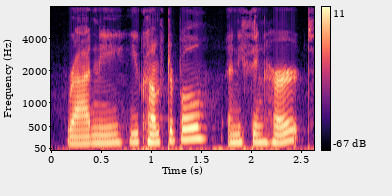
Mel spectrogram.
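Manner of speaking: plain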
